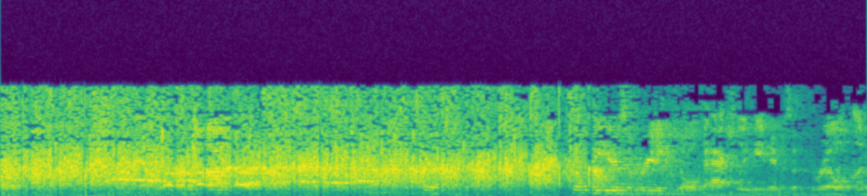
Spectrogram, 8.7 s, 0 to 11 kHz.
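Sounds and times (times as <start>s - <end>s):
audience applauding a speaker at an event: 0.0s - 6.5s
speech: 6.0s - 8.6s.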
